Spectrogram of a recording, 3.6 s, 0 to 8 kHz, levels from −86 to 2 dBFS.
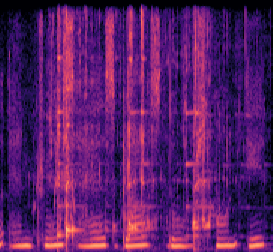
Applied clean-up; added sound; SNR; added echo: none; Liquid; 4 dB; none.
